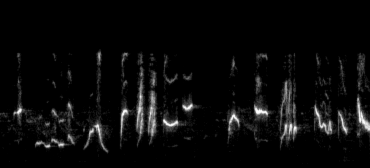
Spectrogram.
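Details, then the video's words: White-eye, called pleci, singing ngekek: bright, high slurred notes in fast clusters. A short gap in the middle is followed by more rapid, loud chirping. "pleci anda akan ngekek ngekek keras"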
